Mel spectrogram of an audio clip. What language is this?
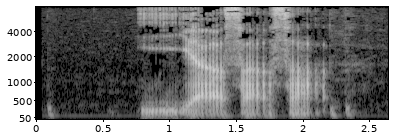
Japanese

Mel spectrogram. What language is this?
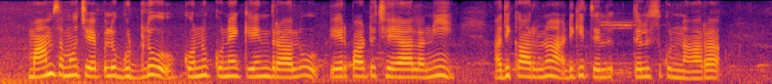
Telugu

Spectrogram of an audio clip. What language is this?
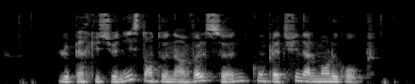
French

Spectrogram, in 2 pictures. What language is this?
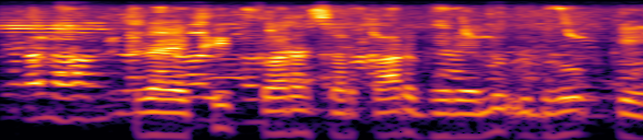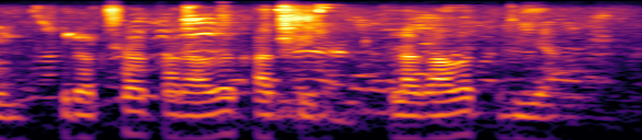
Bhojpuri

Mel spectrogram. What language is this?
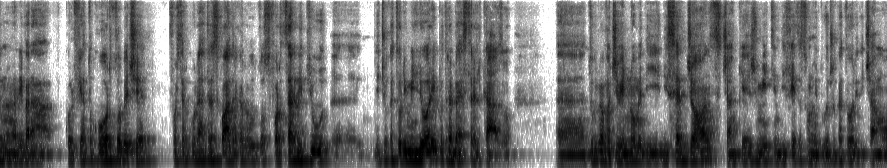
Italian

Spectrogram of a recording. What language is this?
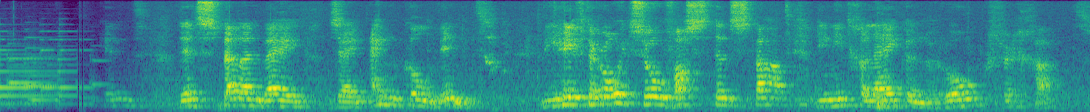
Dutch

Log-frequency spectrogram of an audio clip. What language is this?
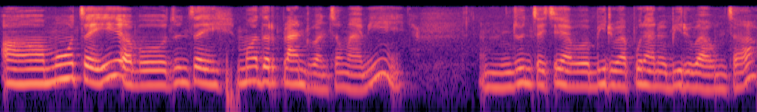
Nepali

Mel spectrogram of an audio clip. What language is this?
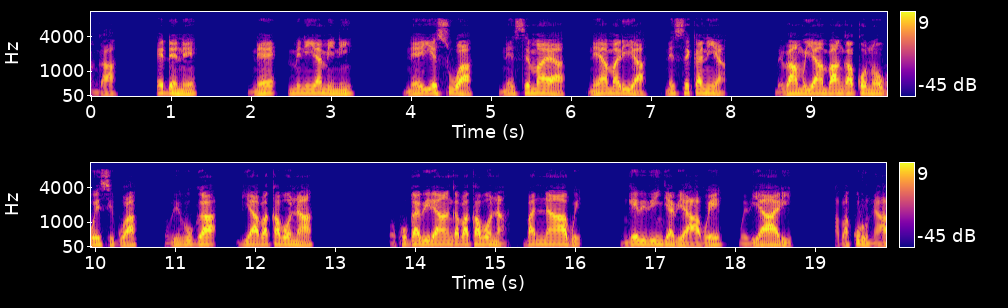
Ganda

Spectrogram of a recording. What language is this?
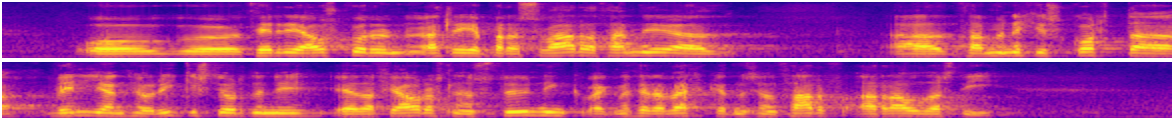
Icelandic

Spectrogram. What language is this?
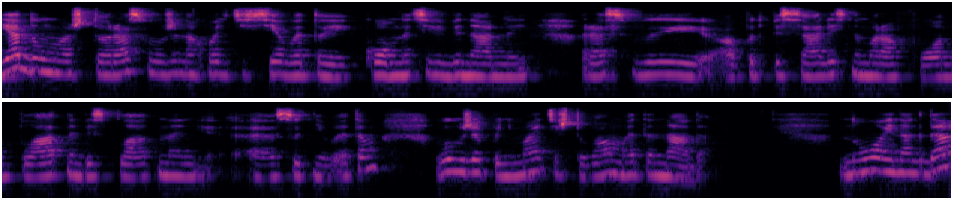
Russian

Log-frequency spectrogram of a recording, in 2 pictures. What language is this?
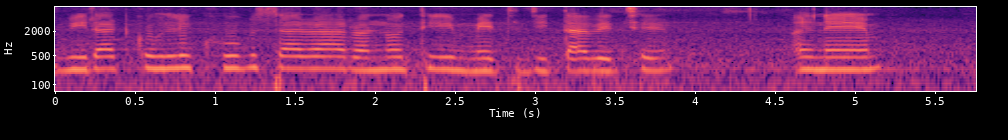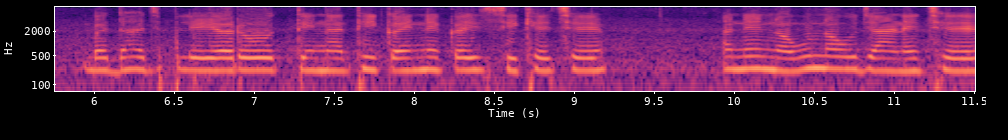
Gujarati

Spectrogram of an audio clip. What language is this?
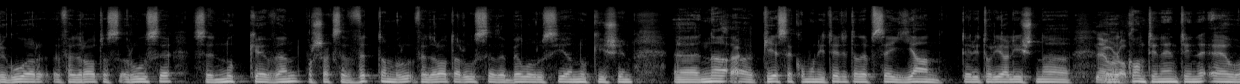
Romanian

